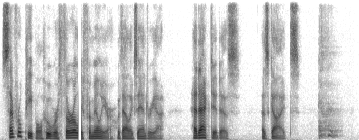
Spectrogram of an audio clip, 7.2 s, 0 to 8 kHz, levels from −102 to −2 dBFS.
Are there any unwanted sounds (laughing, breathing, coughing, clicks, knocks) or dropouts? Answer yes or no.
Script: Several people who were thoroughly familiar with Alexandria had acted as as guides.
yes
